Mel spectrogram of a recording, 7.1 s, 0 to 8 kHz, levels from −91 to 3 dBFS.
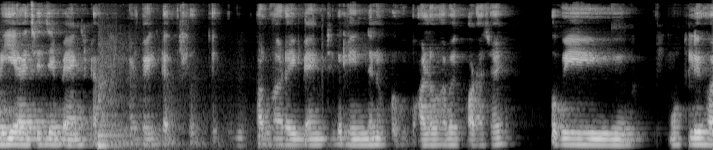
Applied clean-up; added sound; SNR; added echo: neural mask model DeepFilterNet 3.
